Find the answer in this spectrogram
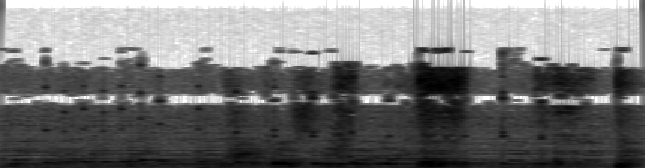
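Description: Thick ramen noodles being slurped, in short noisy pulls about halfway through and again a second later, over steady background music.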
